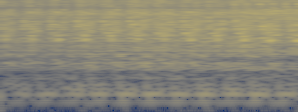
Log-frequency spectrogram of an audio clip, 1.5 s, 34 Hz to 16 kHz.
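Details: 1998 VW TDI diesel, ~500,000 miles, run on 80% waste vegetable oil; rough uneven idle with loud hissing chuffs from the pulled breather. A stuck piston ring is losing compression into the crankcase, causing misfire with heavy blow-by.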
